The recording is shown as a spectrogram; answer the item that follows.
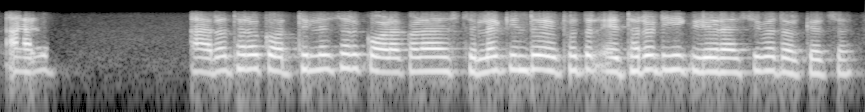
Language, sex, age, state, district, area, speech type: Odia, female, 18-30, Odisha, Kandhamal, rural, conversation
